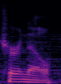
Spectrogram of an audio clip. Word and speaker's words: colonel: person you will never understand why colonell is pronounced like kernel really kernel that's how you say colonell yeah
